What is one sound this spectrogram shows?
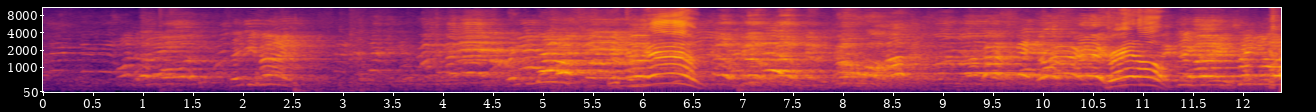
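Sneakers squeak sharply on a mat in a large echoing hall.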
